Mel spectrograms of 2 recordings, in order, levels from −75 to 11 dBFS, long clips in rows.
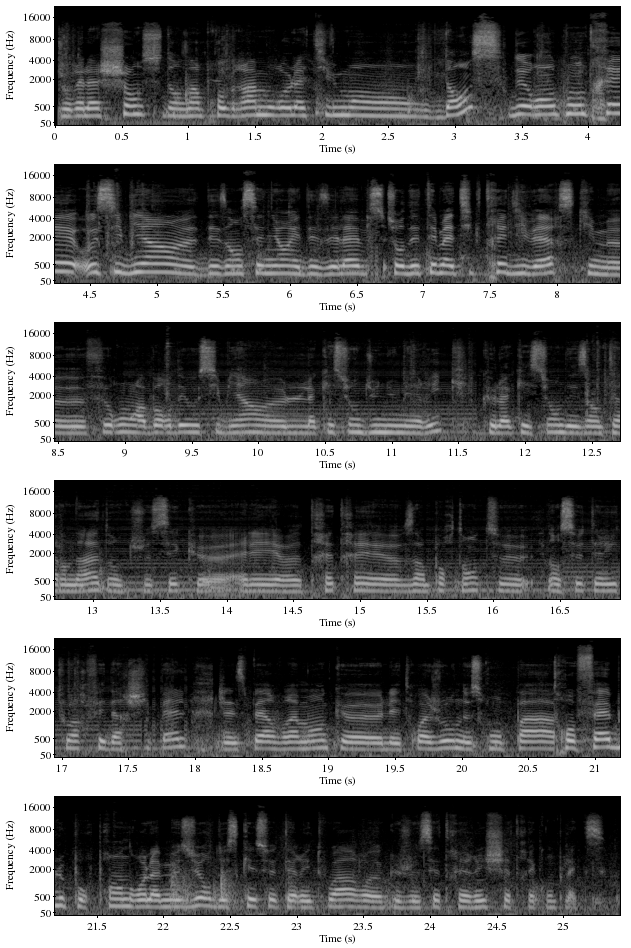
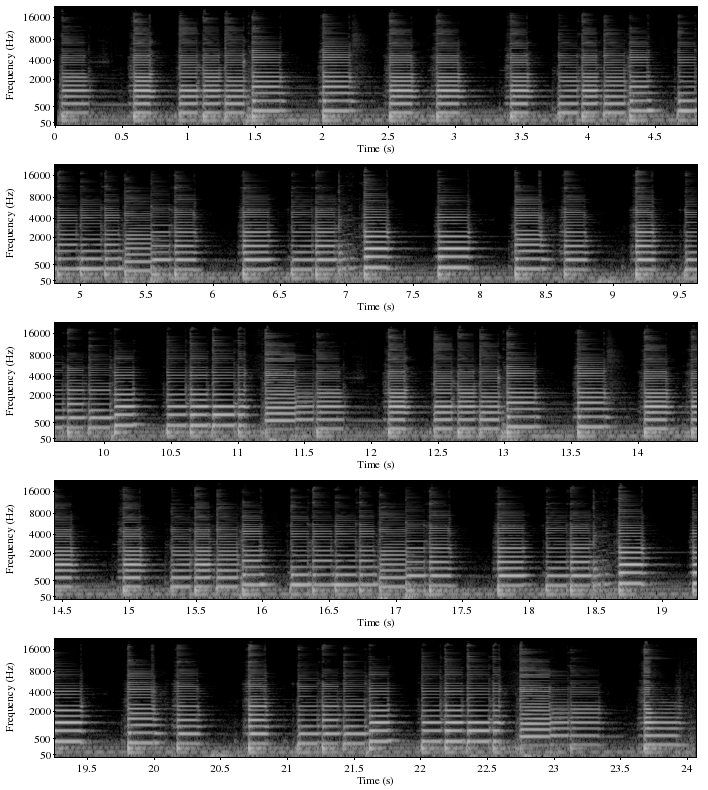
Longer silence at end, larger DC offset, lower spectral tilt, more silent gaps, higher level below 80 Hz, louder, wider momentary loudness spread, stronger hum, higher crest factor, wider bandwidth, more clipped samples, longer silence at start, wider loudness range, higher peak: about the same, 0 s vs 0 s; neither; about the same, -4 dB/octave vs -4.5 dB/octave; neither; second, -48 dBFS vs -40 dBFS; second, -21 LUFS vs -17 LUFS; about the same, 7 LU vs 7 LU; neither; about the same, 14 dB vs 18 dB; about the same, 18.5 kHz vs over 20 kHz; neither; about the same, 0 s vs 0 s; first, 4 LU vs 1 LU; second, -6 dBFS vs 0 dBFS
